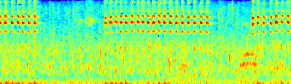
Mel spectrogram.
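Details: Van Hasselt's sunbird (konin), a master recording with roll and 'tembak' song material for training. Bursts of very fast, evenly pulsed high trills, each about a second long, separated by short quiet gaps with faint background sound.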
